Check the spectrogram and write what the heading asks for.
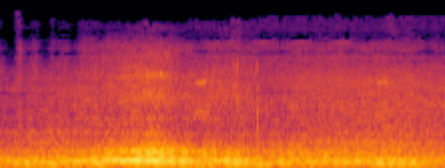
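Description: A motor vehicle engine running, a steady low hum that swells to its loudest about a second and a half in, then eases back.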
